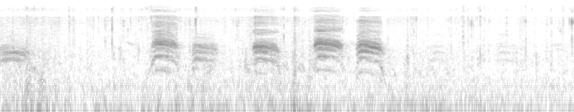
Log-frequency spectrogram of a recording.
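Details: A quick burst of five raspy crow caws packed into about two seconds, preceded by one softer call, then quiet.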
